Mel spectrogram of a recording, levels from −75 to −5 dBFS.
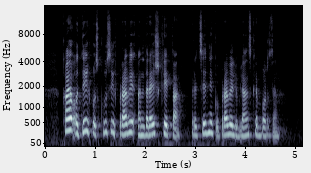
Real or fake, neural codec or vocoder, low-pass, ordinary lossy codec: real; none; 14.4 kHz; none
